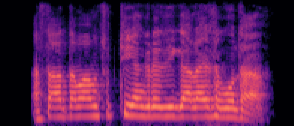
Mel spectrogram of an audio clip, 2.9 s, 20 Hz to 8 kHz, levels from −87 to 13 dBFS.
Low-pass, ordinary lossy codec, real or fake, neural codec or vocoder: 7.2 kHz; Opus, 24 kbps; real; none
